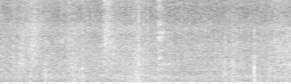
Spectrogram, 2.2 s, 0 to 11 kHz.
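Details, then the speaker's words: Daily-driver V8 at idle with no fan fitted: a faint tinny, intermittent tick that speeds up with throttle and is louder on the passenger side. The cause is a worn starter drive gear striking the flexplate. "definitely sounds like something we don't want to be driving the car with speeds up when you give it gas and it kind of sounds louder on the passenger side"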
